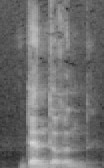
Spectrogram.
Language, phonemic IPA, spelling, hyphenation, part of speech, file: Dutch, /ˈdɛndərə(n)/, denderen, den‧de‧ren, verb, Nl-denderen.ogg
- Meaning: 1. to roar, to make a thunderous noise 2. to move with a thunderous noise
